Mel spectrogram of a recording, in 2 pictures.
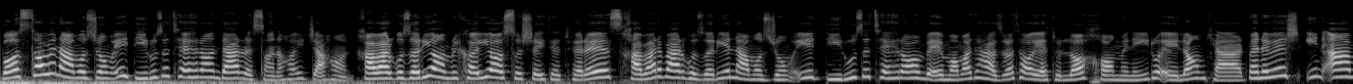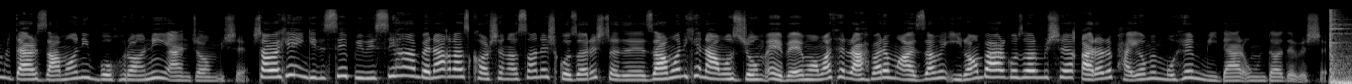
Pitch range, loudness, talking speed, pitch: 230-320 Hz, -21 LUFS, 150 wpm, 275 Hz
